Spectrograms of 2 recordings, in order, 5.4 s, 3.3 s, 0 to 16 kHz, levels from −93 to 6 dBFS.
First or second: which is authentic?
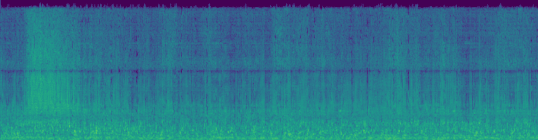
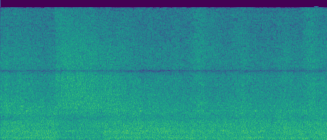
second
